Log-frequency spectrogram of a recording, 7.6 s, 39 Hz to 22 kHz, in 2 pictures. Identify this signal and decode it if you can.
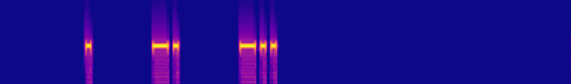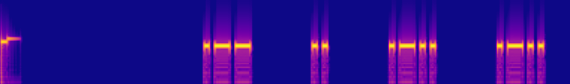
Morse code, heard as a keyed tone, about 36 wpm, spaced as for 16 wpm, 700 Hz. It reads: END WILL
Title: 4x Character Spacing - Top 200 Words - 35wpm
